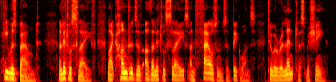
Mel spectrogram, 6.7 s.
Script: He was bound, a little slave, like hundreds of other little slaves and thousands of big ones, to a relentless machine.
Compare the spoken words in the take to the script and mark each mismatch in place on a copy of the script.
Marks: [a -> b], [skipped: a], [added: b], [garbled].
He was bound, a little slave, like hundreds of other little slaves and thousands of big ones, to a relentless machine.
